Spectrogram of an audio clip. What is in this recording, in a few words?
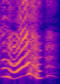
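Voice damaged, japanese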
